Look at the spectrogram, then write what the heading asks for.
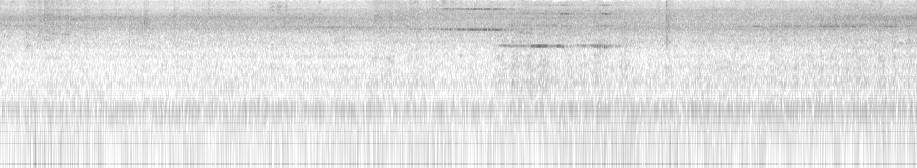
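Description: Open-top freight wagons rolling past on steel rails: a steady rumble of wheels on track, with brief high-pitched wheel squeals about halfway through.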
